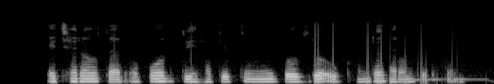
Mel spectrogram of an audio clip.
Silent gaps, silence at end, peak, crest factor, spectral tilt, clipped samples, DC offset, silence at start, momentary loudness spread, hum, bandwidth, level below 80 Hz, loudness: none; 0.25 s; -4 dBFS; 18 dB; -9.5 dB/octave; under 0.1%; under 0.1%; 0.5 s; 11 LU; none; 7.2 kHz; -48 dBFS; -21 LUFS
